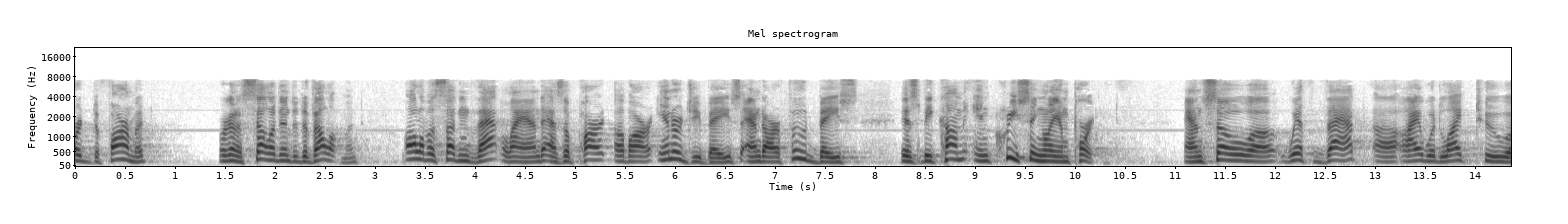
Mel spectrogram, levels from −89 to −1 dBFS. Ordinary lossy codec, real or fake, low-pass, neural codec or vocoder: MP3, 48 kbps; real; 7.2 kHz; none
